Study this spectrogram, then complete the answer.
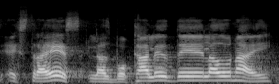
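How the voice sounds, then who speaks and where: A man's voice: a little high, slow. A man teaching a Bible study, explaining scripture step by step and sometimes correcting himself mid-sentence. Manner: explanatory, retells scripture scenes with voiced dialogue; occasional self-corrections.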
